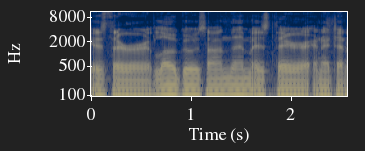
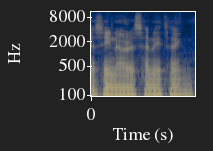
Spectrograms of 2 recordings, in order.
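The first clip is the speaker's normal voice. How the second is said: usual speaking voice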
